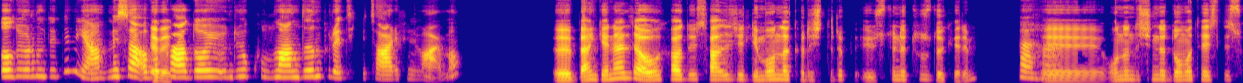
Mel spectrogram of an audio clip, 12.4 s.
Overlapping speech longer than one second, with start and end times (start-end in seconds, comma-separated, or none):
none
